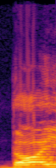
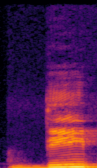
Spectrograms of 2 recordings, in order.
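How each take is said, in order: First: The vowel is a short 'uh' sound. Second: The vowel is a long 'ee' sound. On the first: The next word starts with a consonant. "ये B जो है consonant है" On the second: The next word starts with a vowel. "यहां जो है यह vowel से शुरू है, तो यहां पे इसे क्या पढ़ेंगे? दी पढ़ेंगे"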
